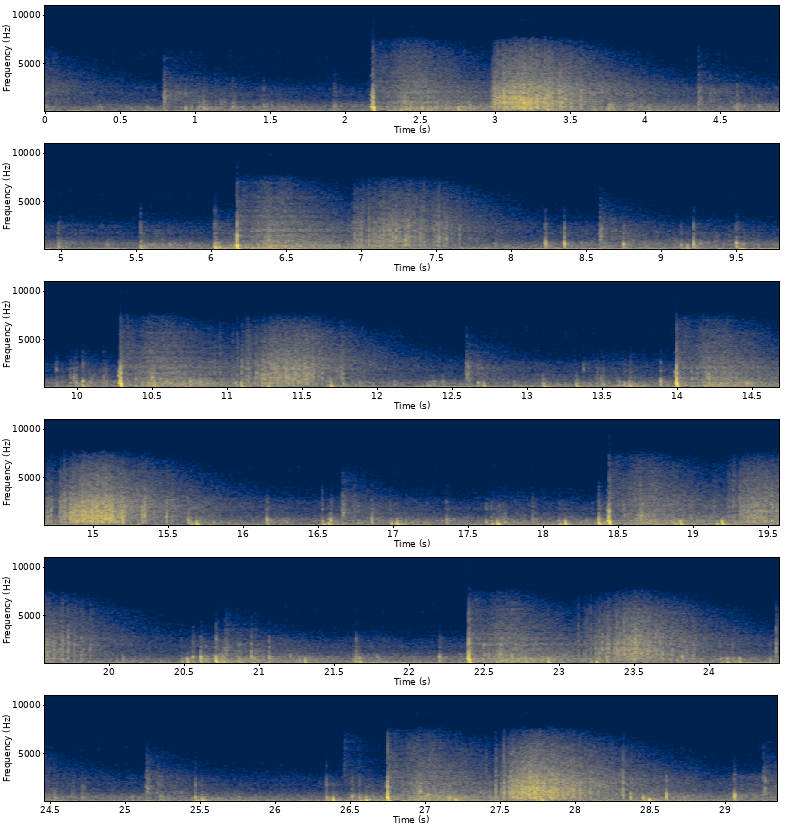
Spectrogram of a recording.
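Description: Neighbourhood fireworks going off at night: many sharp pops and bangs, some close and loud, others distant. A rushing noise swells up and dies away about every four seconds.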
